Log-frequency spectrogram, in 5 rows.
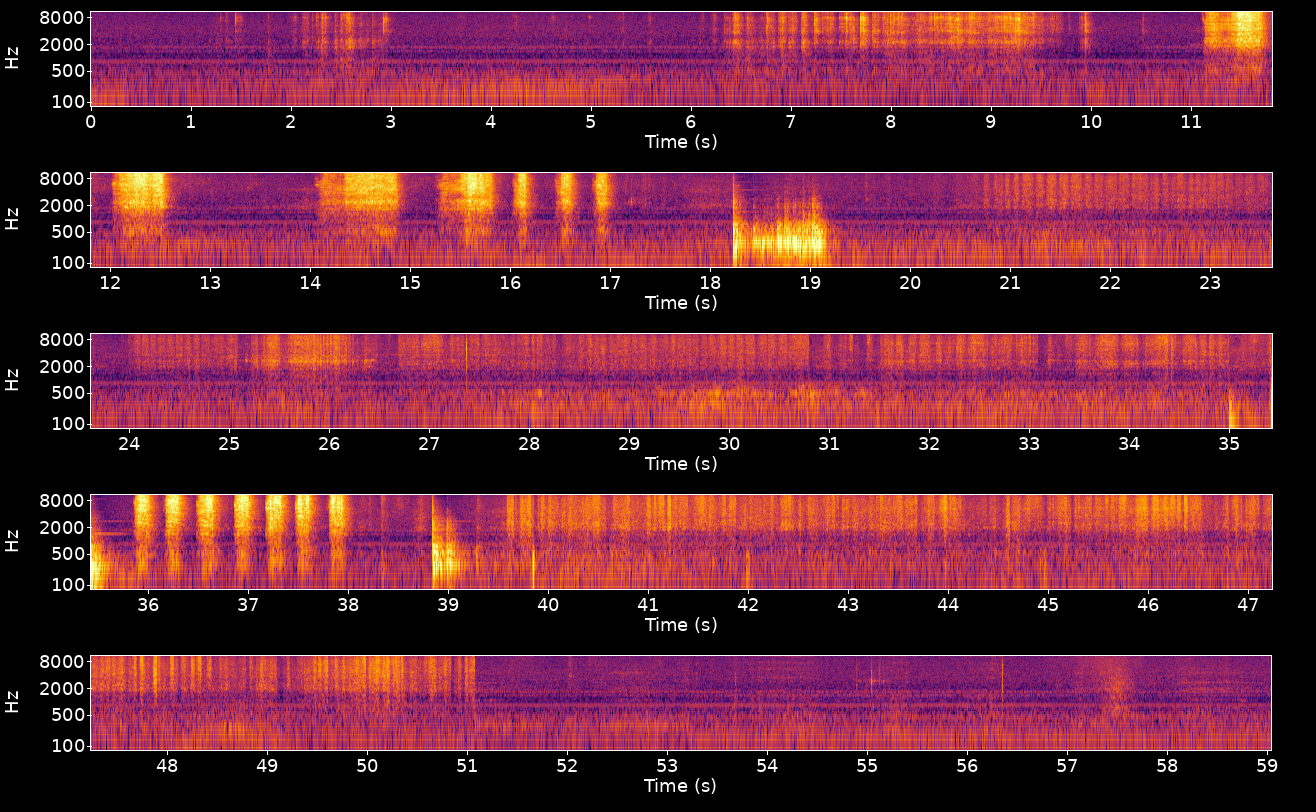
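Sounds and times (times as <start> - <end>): scrubbing and rubbing strokes: 20.5 - 35.0, 39.5 - 51.1.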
